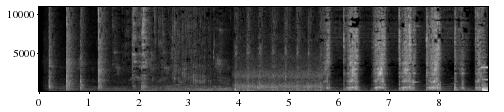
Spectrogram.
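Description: Kitchen sounds in quick succession: sharp knocks of a blade striking a coconut to crack it, then a steady rasping scrape of coconut flesh being grated, then a spatula scraping in a metal wok about twice a second.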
